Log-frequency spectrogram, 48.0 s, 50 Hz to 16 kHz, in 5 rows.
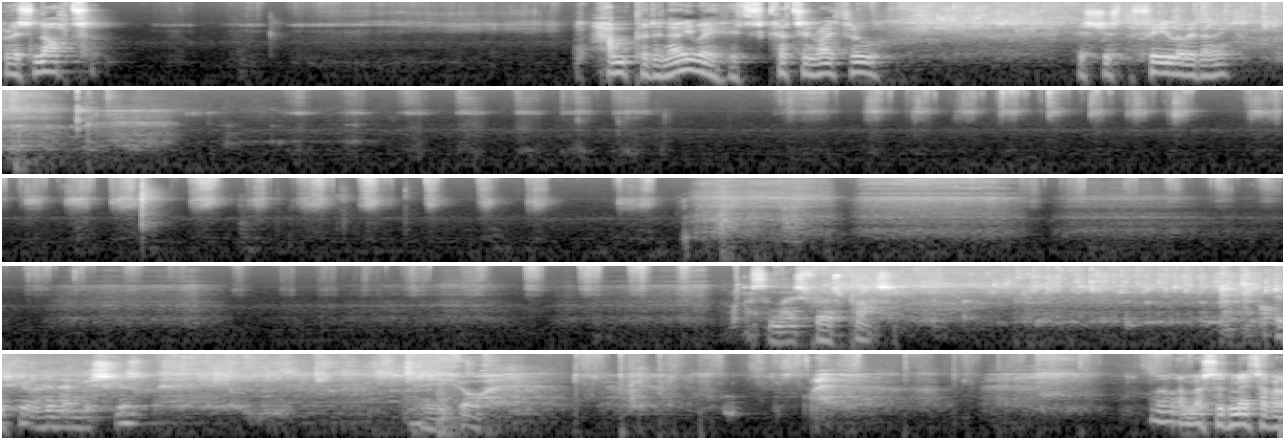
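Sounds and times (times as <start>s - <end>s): razor scraping stubble: 1.2s - 5.0s, 11.6s - 14.7s, 15.4s - 24.7s, 26.5s - 36.0s, 38.0s - 48.0s.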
